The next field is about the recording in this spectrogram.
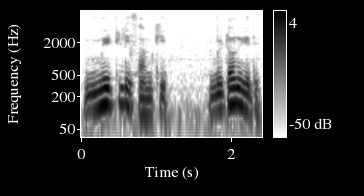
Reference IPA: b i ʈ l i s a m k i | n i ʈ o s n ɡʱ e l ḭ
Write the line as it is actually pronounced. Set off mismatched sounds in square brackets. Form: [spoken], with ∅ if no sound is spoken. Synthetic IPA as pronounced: [m] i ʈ l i s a m k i | [m] i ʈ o [∅] n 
